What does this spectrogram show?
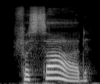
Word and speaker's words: facade: sounds like fun and CA de sounds like sod that a is like the a in wash it's an ah sound the stress is on the second syllable facade number seven bouquet a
